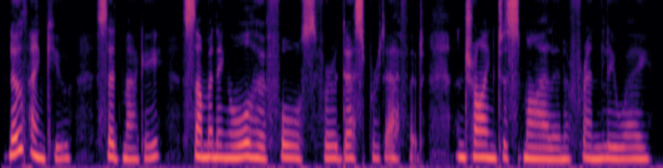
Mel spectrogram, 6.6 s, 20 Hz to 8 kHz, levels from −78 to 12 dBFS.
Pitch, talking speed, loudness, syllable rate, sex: 220 Hz, 190 wpm, -21 LUFS, 5.4 syllables/s, female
